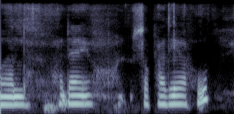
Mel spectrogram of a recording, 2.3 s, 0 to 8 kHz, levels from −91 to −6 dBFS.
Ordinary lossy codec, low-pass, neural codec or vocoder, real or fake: none; 7.2 kHz; codec, 16 kHz, 2 kbps, X-Codec, WavLM features, trained on Multilingual LibriSpeech; fake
